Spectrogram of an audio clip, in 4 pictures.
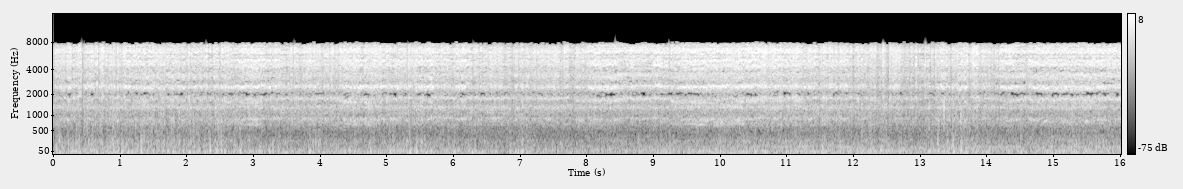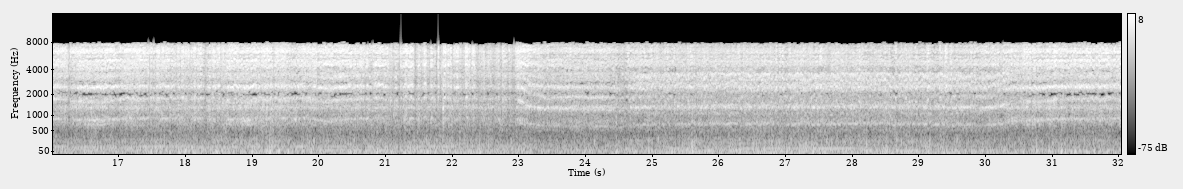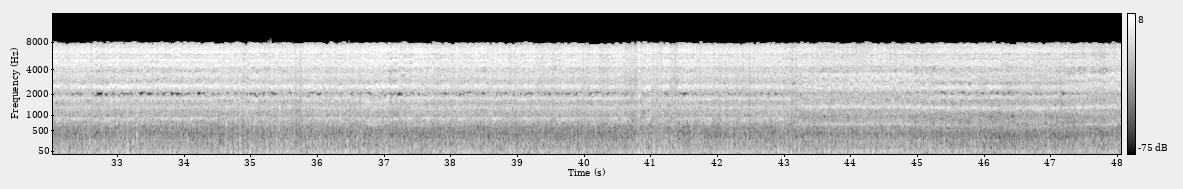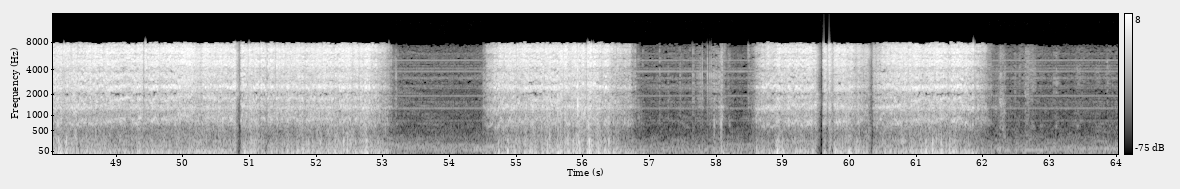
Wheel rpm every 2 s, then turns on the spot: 230, 230, 230, 230, 220, 230, 230, 220, 230, 230, 230, 200, 160, 160, 170, 220, 230, 230, 230, 230, 240, 200, 160, 170, 230, 230, 50, 130, 40, 140, 140, 0.
56-58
